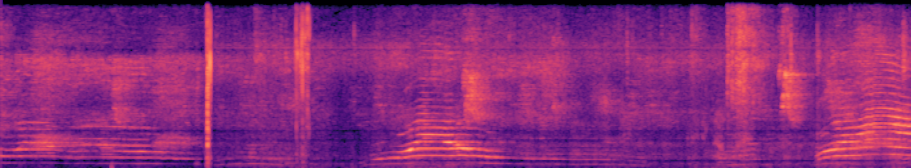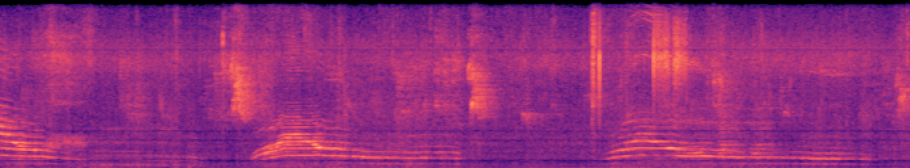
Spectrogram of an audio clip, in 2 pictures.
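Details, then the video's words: Cats making talking, yelling sounds like humans: a series of drawn-out, wavering meows with a whiny, rising-then-falling tone, repeated every few seconds, plus a sharp click near the start and faint room noise. "Funny cats talking and yelling like humans"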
